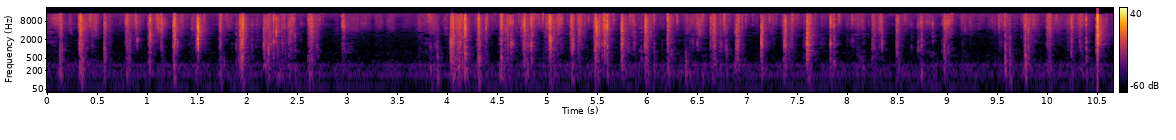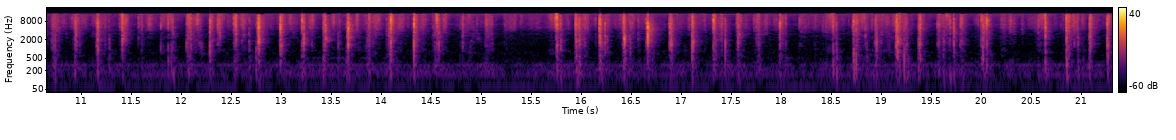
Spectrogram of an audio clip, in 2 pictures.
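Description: Tarot cards being shuffled, a steady run of quick crisp riffling clicks and taps in bursts with brief pauses, fairly quiet, with no voices.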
